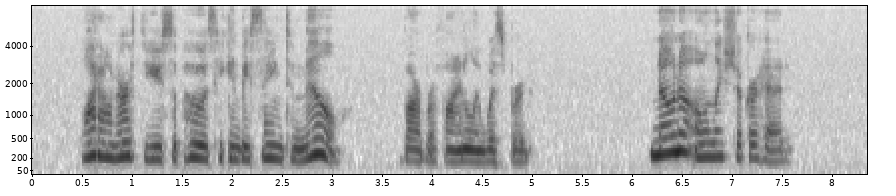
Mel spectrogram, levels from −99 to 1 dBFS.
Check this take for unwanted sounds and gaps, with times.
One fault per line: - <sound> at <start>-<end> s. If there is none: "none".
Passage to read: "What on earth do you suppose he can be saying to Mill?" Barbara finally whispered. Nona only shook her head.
none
